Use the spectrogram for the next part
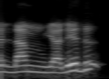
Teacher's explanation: یا کے زبر کو لمبا نہیں کرنا, ولم یولد کی واو کو کم نہیں کرنا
